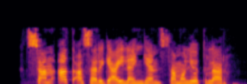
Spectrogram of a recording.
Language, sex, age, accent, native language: Uzbek, female, 19-29, Namangan, Uzbek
